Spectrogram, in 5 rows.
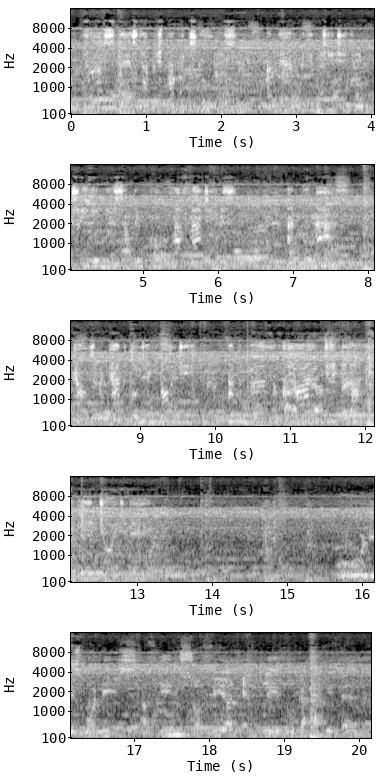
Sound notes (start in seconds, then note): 15.3 speaking ancient Greek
